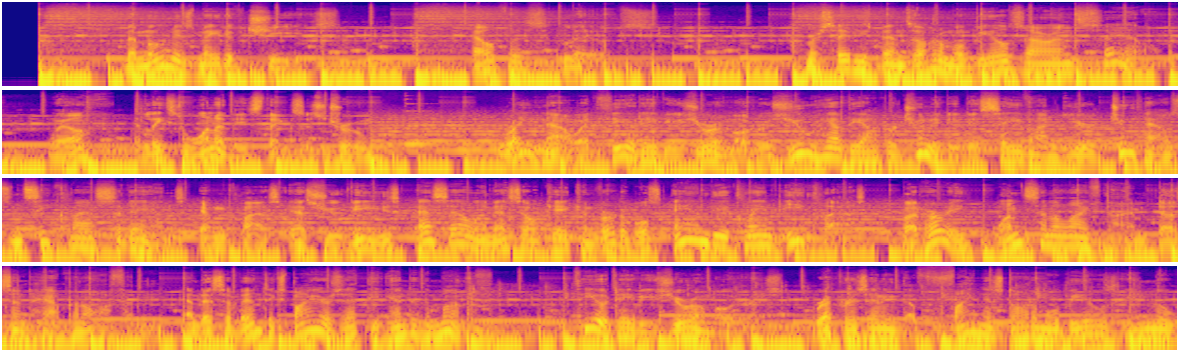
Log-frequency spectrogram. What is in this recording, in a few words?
TV Spot Voiceover; Theodavies Euromotors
